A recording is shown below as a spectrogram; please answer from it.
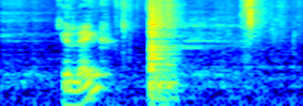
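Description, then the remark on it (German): A knife, handled in rubber gloves, works through the hip joint of a game carcass with a sharp scraping crunch and a faint later click, preceded by a short voiced murmur. “Man hört, ich bin jetzt hier gerade genau im Beckengelenk.”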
